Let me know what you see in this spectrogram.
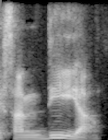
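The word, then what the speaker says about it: sandía: there okay same with sandia i want you to um stress the i sandia okay then we have the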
